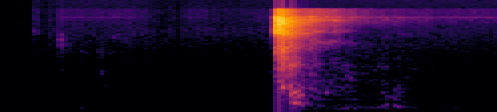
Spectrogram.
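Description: A single short, sharp burst of breath noise from one person, like a sneeze, about a second and a half in, fading within half a second; the rest is near silence.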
